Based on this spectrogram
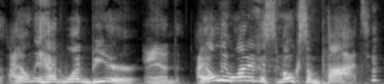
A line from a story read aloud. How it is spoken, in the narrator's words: Botcher was sweating uncontrollably as he yelled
